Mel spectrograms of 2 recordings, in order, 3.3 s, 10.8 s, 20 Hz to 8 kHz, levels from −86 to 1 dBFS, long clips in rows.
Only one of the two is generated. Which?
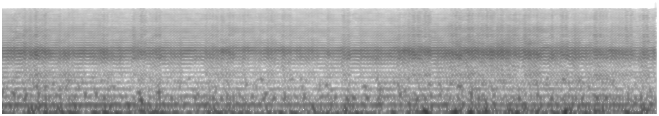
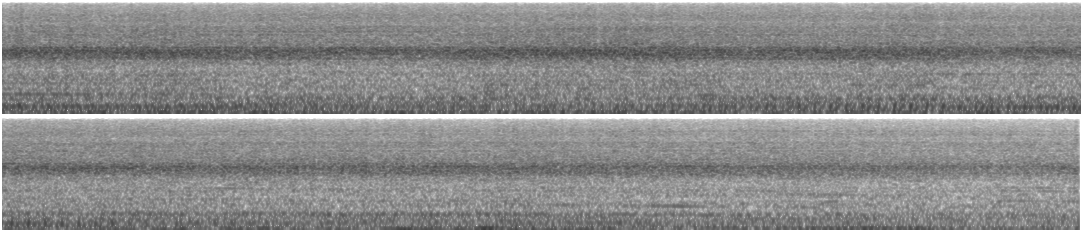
first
